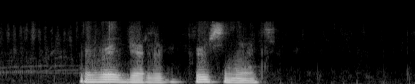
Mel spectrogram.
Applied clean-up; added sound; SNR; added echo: neural separator model SepFormer DNS4.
